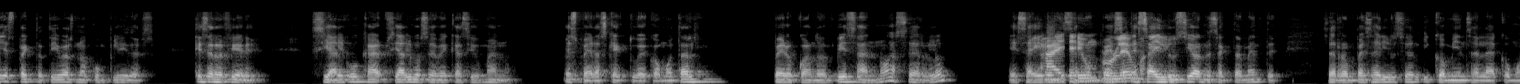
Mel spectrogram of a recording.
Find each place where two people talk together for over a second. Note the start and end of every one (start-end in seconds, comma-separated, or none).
10.3-11.5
